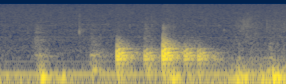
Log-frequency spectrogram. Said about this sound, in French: Demi-heure plus tard, elle quitte sa chambre pour aller au salon voir la vieille. Frappe à la porte.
